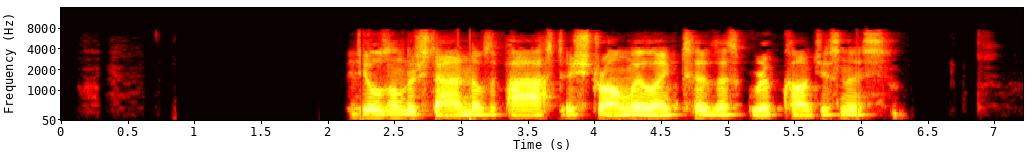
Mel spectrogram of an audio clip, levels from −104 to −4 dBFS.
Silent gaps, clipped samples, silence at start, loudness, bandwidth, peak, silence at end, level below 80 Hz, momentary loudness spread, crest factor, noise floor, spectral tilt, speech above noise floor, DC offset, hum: none; under 0.1%; 2.15 s; -19 LUFS; 7.8 kHz; -2 dBFS; 0.95 s; -62 dBFS; 8 LU; 20 dB; -68 dBFS; -4.5 dB/octave; 49 dB; under 0.1%; none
